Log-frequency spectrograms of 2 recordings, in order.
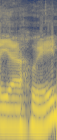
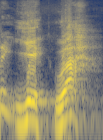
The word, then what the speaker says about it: Yahweh: Nah, kalau masoretik Yehuwah itu juga salah. Yang benar Yehwah, bukan Yehuwah. Yehwah itu yang benar sesuai masoretik.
